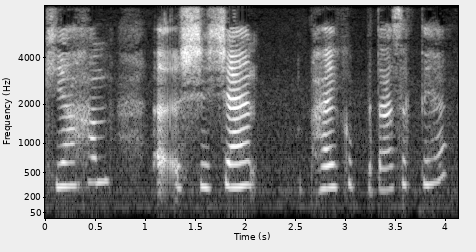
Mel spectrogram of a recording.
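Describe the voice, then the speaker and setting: A woman voicing a timid young man who speaks quietly, stammering and apologizing. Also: very high-pitched, steady tone, takes it slowly, full character voice. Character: timid soft-spoken young man, hesitant.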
